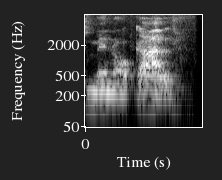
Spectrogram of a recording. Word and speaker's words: Menocal: In Spanish, it's Menocal. – Menocal? – Yeah, so okay. I go for the closest approximation. – Which is? Menocal. Menocal? – Yeah. – Okay. – Yeah. – All right. – But I've long ago accepted that it's easier just to get things to English pronunciation when you're in this country.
